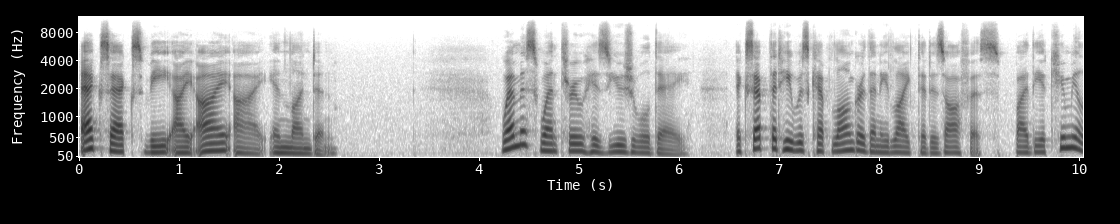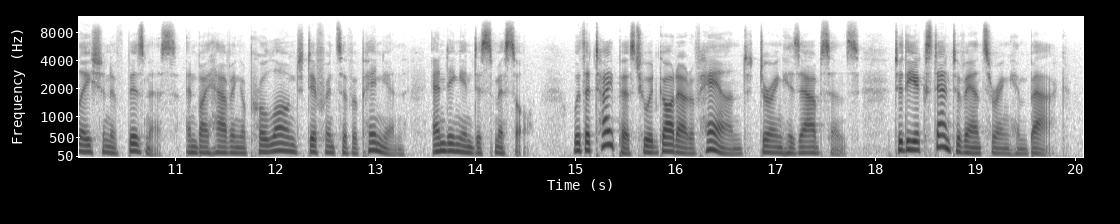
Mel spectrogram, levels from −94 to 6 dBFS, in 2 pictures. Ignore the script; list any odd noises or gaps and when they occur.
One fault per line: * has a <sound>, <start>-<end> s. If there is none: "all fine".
all fine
